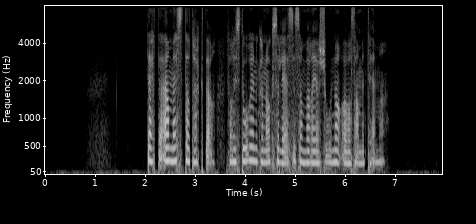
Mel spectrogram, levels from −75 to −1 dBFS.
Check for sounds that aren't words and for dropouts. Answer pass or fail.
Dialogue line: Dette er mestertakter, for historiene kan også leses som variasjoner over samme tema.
pass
